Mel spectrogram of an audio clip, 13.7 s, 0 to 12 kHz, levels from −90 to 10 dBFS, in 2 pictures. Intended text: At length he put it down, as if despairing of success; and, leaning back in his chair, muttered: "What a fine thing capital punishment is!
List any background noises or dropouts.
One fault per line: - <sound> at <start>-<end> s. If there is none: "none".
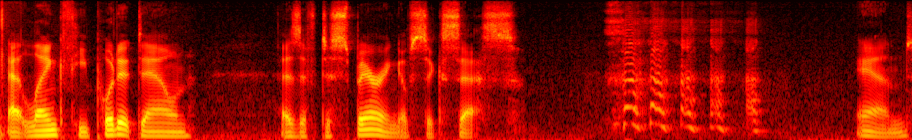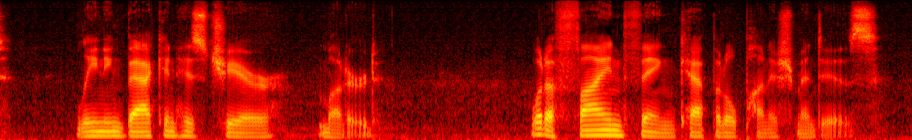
- laugh at 4.5-5.8 s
